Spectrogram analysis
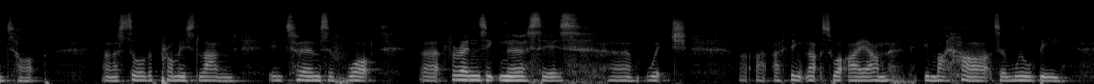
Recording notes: The 2023 Skellern Lecture and Lifetime Achievement Award evening was held at Cardiff University. MhTV was invited to act as a repository for the event.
